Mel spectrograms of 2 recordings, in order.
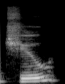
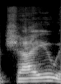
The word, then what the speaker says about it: Chiu: By the way, the article was written by Rachel Chu, I believe it's pronounced, or Chiu. It's CHIU. It's on the Foundation for Economic Education, so anybody can read it if they're interested in it.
